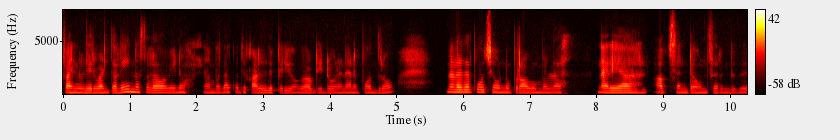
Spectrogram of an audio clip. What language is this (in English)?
Tamil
